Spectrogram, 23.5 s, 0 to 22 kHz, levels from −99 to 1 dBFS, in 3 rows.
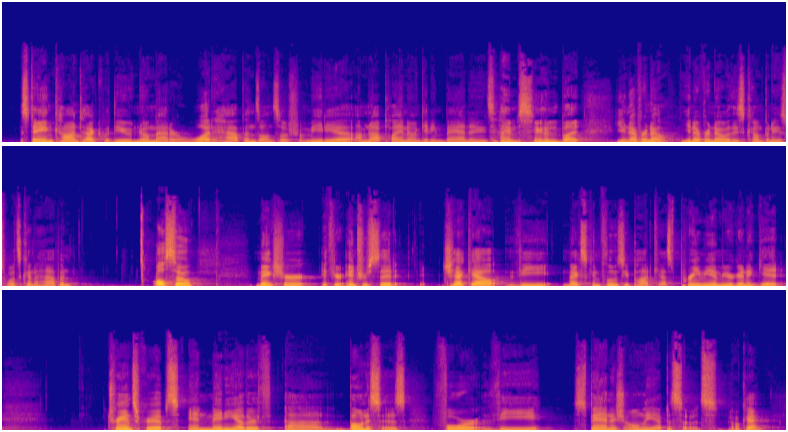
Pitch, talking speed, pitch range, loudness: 110 Hz, 160 wpm, 95-120 Hz, -28 LUFS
